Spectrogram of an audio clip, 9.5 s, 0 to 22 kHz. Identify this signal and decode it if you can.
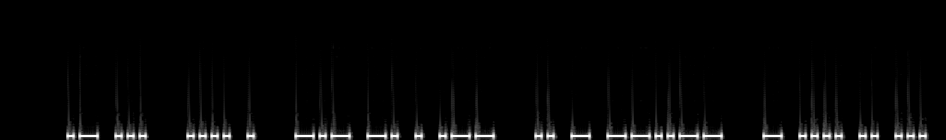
Morse code, heard as a keyed tone, about 21 wpm, 700 Hz. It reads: AS HE KNEW IT, THIS
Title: Sentences from Top 1600 Words 20wpm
